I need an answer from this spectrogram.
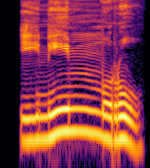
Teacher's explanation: ra ini jangan lupa kita tebalkan dan pada masa yang sama muncung bibir mulut.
